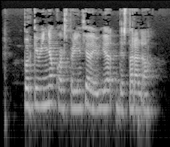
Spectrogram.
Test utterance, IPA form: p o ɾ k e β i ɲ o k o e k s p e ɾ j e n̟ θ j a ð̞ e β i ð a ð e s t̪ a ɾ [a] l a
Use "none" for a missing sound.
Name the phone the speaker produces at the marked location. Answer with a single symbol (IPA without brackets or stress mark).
a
